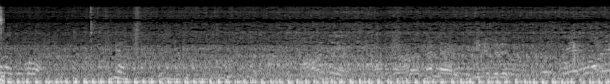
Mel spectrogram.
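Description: Motorcycle engine running at low revs with a fast, even pulse, with men talking over it.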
